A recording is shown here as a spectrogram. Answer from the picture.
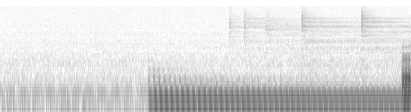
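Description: Instrumental band music: a faint low hum, then about three quarters of a second in, a sudden loud entry of sustained low bass tones with drum and cymbal strikes over them.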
